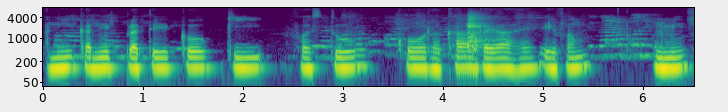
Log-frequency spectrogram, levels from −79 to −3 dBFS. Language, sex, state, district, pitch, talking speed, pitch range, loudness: Hindi, male, Bihar, Patna, 135 Hz, 100 wpm, 135-140 Hz, -16 LUFS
